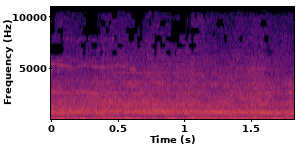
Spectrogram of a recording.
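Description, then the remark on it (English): A large arena crowd, the largest live crowd in TNA wrestling history, roars and cheers inside the Alamo Dome in San Antonio, Texas, at the TNA Lockdown event, in a steady, dense wash of noise that stays loud and unbroken from start to finish, with no single voice standing out. “You are looking at the largest live crowd in TNA wrestling history, and they are Texas-sized fired up for lockdown.”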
